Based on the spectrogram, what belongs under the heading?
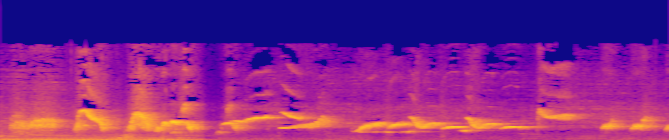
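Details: Two Chinese hwamei singing in duet: quick, loud whistled notes in dense bursts, then clear sliding phrases repeated in short groups, a low hum in the background at first.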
